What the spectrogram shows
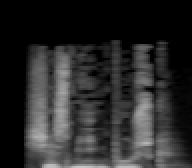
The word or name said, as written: jasminbusk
